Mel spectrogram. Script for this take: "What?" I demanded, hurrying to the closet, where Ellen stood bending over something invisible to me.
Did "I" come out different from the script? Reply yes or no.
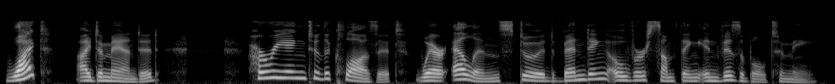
no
